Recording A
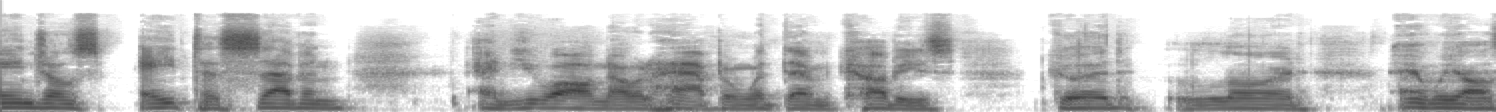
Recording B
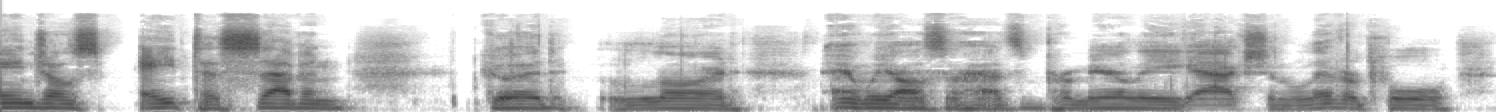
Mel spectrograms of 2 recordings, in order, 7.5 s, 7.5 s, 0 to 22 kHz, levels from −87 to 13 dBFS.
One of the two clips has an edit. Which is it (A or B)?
B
